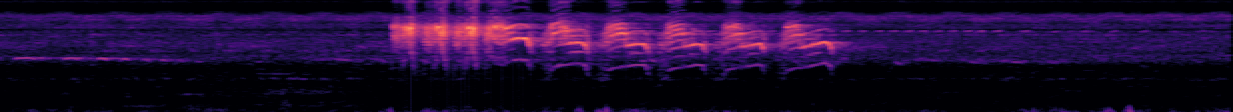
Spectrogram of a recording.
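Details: Crested jay, locally called sogon, giving a lure call meant to make silent birds answer: a loud two-second burst of about ten rapid, harsh, repeated notes with upswept lower tones, then quiet.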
